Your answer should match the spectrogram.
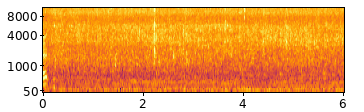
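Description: Water from a tiered park fountain's spray jets splashing steadily into its basin.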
